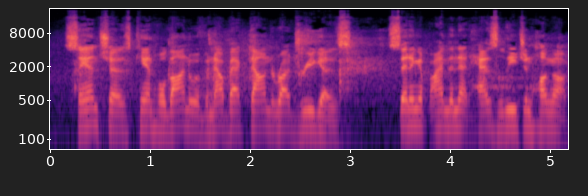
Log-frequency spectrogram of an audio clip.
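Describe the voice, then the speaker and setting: Noticeable background noise sits behind the voice. A man speaks at a fairly high pitch and moderate pace. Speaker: hockey play-by-play commentator. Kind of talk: live commentary. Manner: loud.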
